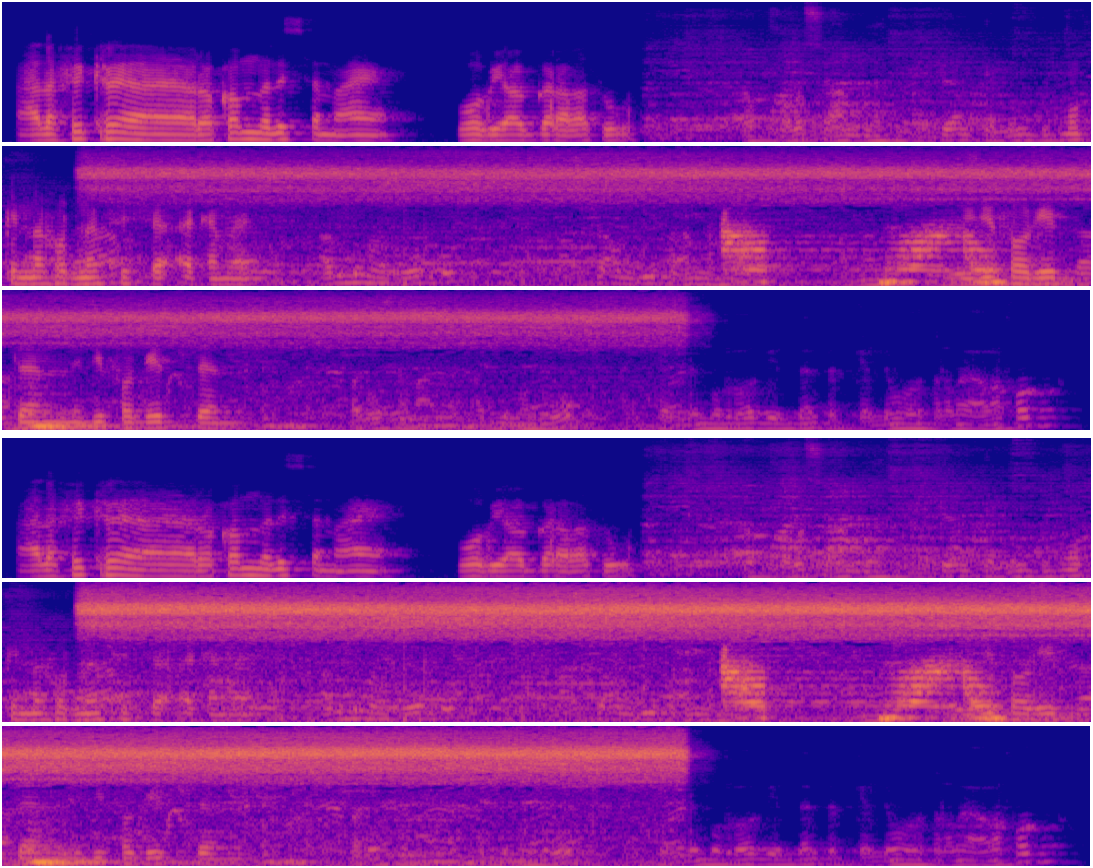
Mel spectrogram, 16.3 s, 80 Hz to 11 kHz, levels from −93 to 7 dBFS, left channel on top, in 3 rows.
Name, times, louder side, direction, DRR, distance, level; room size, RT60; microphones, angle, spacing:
voice 1, 0.1-1.9 2.3-3.2 5.3-5.9 6.2-6.8 10.2-12.1, left 4 dB, 50° left, 10 dB, 0.7 m, -38 dB
sound 1, 3.2-9.5, right 3 dB, 30° right, 2.1 m, -51 dB
voice 2, 3.7-6.1 7.0-7.8 8.3-11.0 12.6-16.2, equal, 10° left, 4 dB, 3.4 m, -49 dB
sound 2, 5.8-14.3, right 12 dB, 50° right, 0.7 m, -27 dB
sound 3, 9.0-11.9 12.2-12.4 13.1-13.5, right 3 dB, 75° right, 0.9 m, -33 dB
22.5 x 15.0 x 2.7 m, 0.33 s
head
